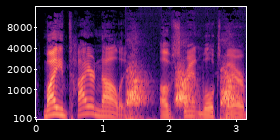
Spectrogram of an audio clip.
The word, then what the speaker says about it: Wilkes-Barre: What is the exact pronunciation? Because it's B-A-R-E, correct? – Let's ask our Pennsylvania native what he says. – So I always said Scranton Wilkes-Barre.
